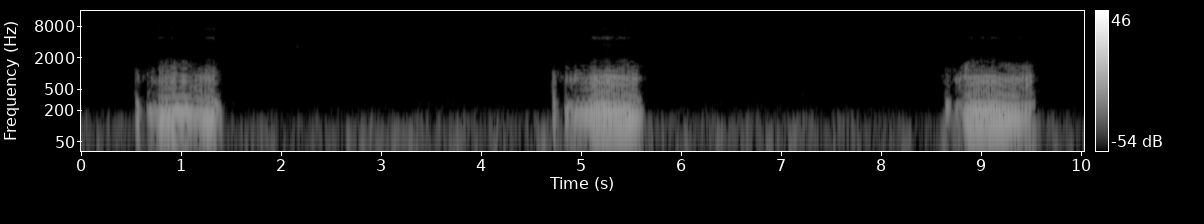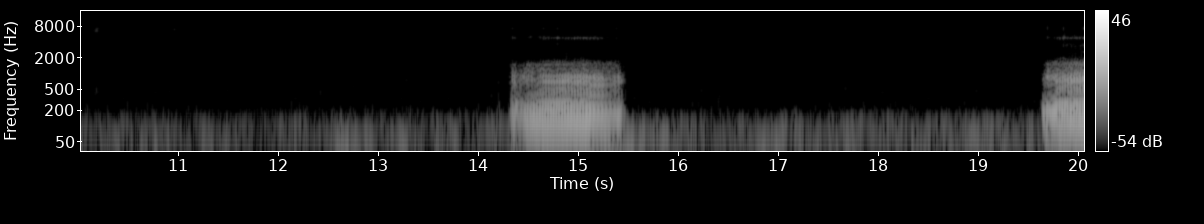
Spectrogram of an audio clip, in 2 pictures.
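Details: Sleeping Spitz snoring indoors: five low, rasping snores, each about a second long, spaced roughly every four seconds, with a quiet room otherwise.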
